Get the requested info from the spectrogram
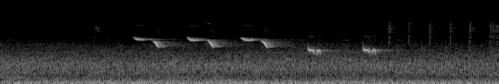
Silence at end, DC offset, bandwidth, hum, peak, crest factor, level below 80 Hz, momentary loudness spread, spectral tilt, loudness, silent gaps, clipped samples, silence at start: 0 s; under 0.1%; 10.5 kHz; none; -12 dBFS; 18 dB; -38 dBFS; 13 LU; -4.5 dB/octave; -29 LUFS; none; under 0.1%; 0 s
